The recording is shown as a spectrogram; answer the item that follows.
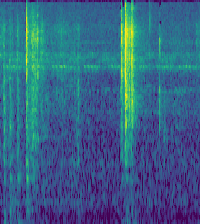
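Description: Dell Vostro laptop keyboard being lifted out and laid face down, its plastic keys and frame clattering: a short run of clicks at the start and one sharp click a little past a second in.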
